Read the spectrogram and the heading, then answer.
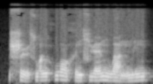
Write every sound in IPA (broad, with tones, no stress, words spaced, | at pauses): ʂɻ̩˨˩swɑ˦ŋ xwɔ˥˩xə˩n ɕɥɛ˧˥n̪wa̰˨˩nmi˦n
